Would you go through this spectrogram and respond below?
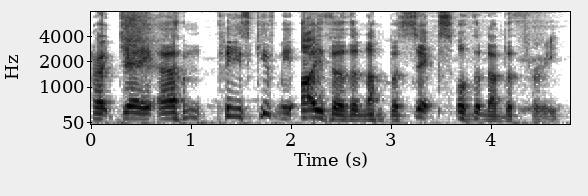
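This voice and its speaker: A man's voice: fairly high pitch, expressive, unhurried, gravelly, fairly bright tone, slight background noise. A man hosting a comedy panel game in a casual, jokey, sweary way. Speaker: game show host.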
